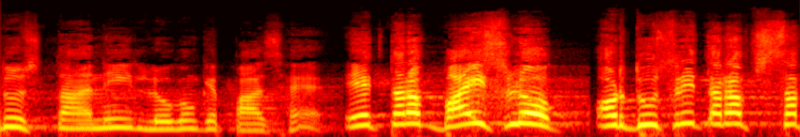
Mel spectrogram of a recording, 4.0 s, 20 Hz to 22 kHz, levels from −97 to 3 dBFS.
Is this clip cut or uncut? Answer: cut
